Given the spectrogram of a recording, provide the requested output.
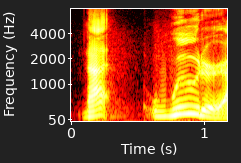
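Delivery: "wooter" with an oo vowel; "wooter" held up as the wrong way; rejected pronunciation. Shown as a demonstration. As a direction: stress the oo in "wooter" dismissively. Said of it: "one word that I found that I don't like personally is wooter".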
